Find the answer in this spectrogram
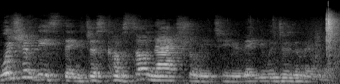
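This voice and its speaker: Noticeable background noise and audible room echo accompany a woman talking at a very fast pace with lively intonation. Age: 70s. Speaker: lecturer. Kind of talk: lecture. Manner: animated.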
